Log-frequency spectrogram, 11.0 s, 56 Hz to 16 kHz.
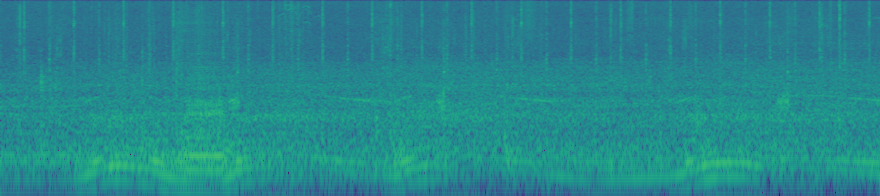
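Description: Supercharged 2.4 L four-cylinder engine of a Pontiac Sunfire idling, heard from inside the cabin as a low steady hum.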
